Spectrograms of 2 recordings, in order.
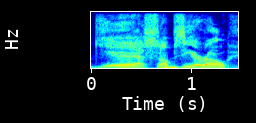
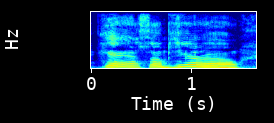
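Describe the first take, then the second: First: Slow, dragged-out lone cheer; mock a lonely fan cheering in the back; half-hearted cheer. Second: Higher, slow, drawn-out echoing cheer; distant fan cheer. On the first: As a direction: moviegoer cheering from the back of an empty theater, slow and drawn out. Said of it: "and I was like". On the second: Retold or imitated. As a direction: imitate a far-off guy calling back, stretched. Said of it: "some other guy down front was like".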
